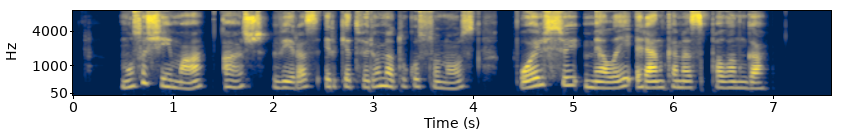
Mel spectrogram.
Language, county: Lithuanian, Utena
